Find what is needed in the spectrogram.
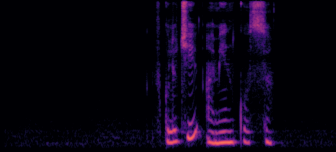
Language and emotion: Russian, neutral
